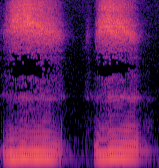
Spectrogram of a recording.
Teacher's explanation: So if you touch your throat, you can feel it vibrate. This is the voiced sound.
